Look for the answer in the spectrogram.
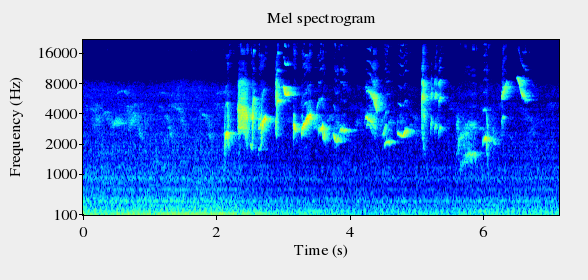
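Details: Orange-headed thrush singing continuously (ngerol): after two quiet seconds, a dense run of varied high whistles, chirps and rasping notes pours out in uneven bursts, several notes per second, over a faint low background hum.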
